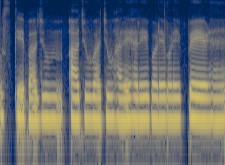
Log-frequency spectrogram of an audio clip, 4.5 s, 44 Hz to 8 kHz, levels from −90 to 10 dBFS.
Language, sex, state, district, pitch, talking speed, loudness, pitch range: Hindi, female, Haryana, Charkhi Dadri, 185 Hz, 145 wpm, -14 LUFS, 180-190 Hz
